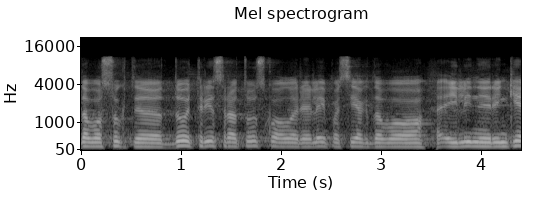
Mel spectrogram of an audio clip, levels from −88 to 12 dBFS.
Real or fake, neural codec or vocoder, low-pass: real; none; 10.8 kHz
